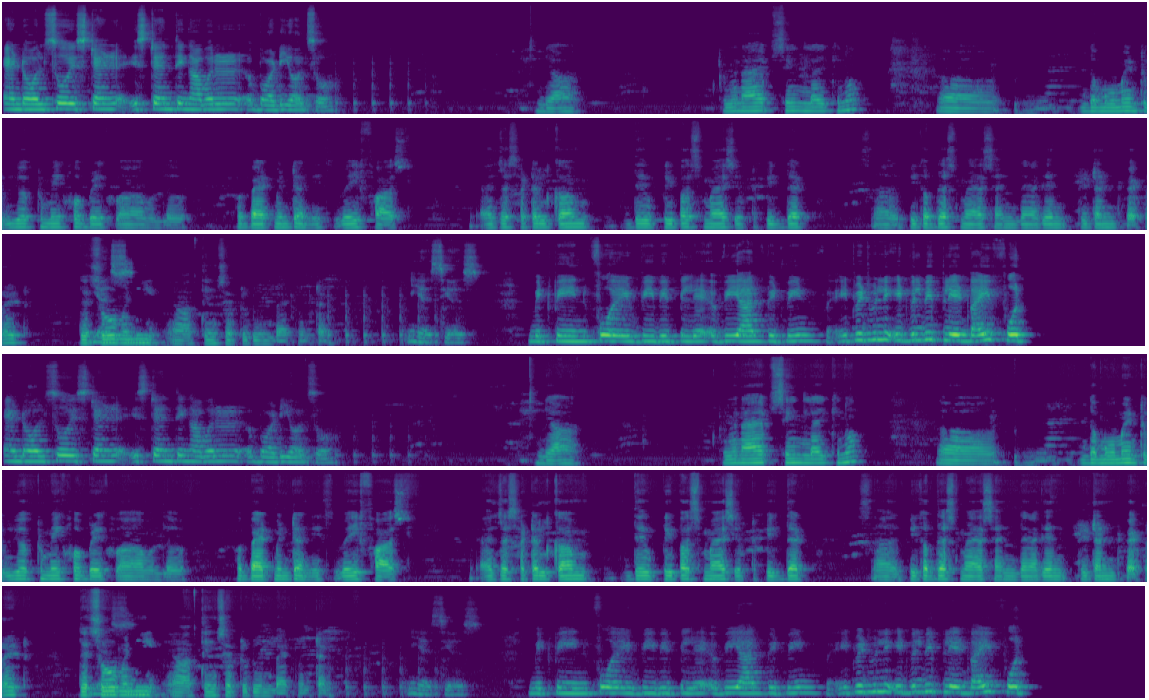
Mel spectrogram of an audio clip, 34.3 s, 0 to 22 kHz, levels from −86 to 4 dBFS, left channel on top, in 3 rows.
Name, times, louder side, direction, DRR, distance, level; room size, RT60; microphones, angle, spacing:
voice 1, 0.0-3.3 23.8-24.2 26.9-27.7 28.2-33.1, left 4 dB, 55° left, 0.7 m, -30 dB
voice 2, 5.3-5.8 7.2-8.6 9.3-10.0 10.3-10.5 10.8-13.3 13.8-15.5 16.2-17.3 17.8-19.5 20.1-23.1 23.7-26.2, right 3 dB, 55° right, 0.5 m, -32 dB
4.7 x 3.4 x 2.8 m
head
